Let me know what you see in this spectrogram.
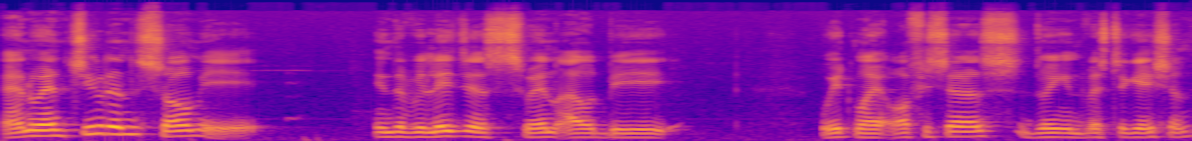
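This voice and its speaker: Speaking in a northeastern Indian accent, a man keeps a fairly slow pace. Long, frequent pauses break up his speech. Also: medium pitch for a man, ordinary pitch variation. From Northeast India, Mizoram. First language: Mizo. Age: old. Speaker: retired police officer and politician. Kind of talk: interview. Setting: at home. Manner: hesitant, with many fillers.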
